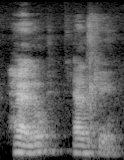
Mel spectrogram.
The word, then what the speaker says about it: haloalkane: हेलो एल्केन, तो जैसे हेलो, कोई भी हेलोजन ग्रुप है उसको हमको हेलो की टोन में बोलना है। वहीं पर एल्केन को डायरेक्टली एल्केन फॉर्म में बोलना है।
